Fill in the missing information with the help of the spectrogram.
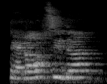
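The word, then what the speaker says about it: Pteropsida: टेरिडोफाइटा के अंदर P silent होता है, that's why टेरिडोफाइटा, टेरोप्सिडा, P silent होता है।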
